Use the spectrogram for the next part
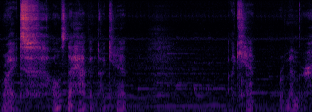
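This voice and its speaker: A woman's voice: extremely low pitch, expressive, slow, in a whisper. A woman streaming a game with casual, sweary, emotionally reactive commentary, talking back to the game. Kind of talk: casual live playthrough commentary. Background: game music.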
